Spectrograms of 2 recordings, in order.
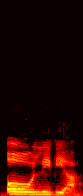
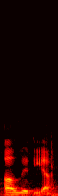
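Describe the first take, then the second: First: The first vowel is a pure Spanish o. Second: The first vowel is an English-style o. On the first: This is how a Spanish speaker would say it. "My name would be" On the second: This is how an English speaker would say it. "instead of"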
